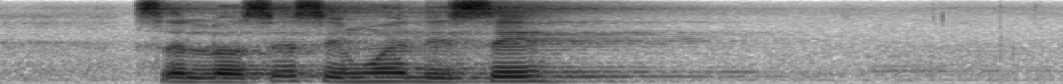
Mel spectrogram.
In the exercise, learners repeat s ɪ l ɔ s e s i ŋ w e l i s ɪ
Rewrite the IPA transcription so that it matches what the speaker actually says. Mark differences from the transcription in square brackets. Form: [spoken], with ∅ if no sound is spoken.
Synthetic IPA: s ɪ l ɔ s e s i ŋ w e l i s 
